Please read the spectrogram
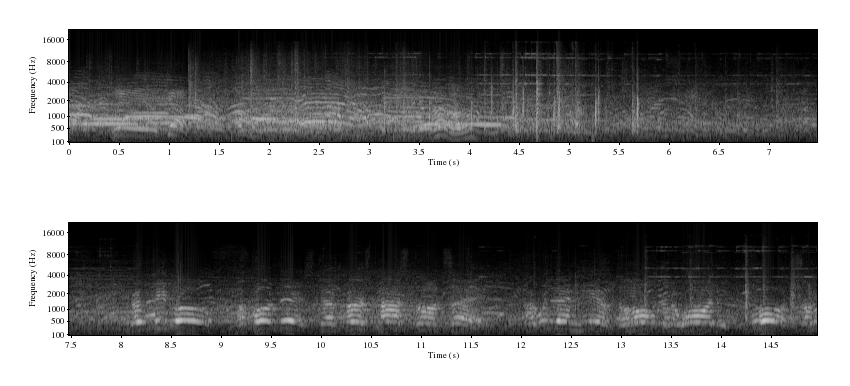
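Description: Joust spectators cheering and shouting, many voices overlapping, with a few sharp knocks about four to five seconds in. The level then drops, and in the second half come repeated, evenly spaced chanted calls.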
